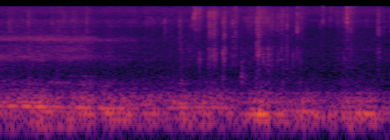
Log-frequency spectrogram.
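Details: Kitten purring, a steady deep low rumble throughout, with light rustling and scratching noises above it.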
